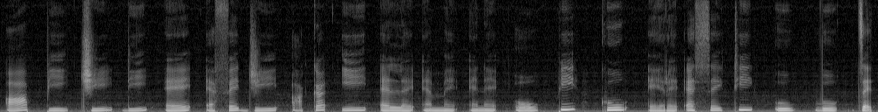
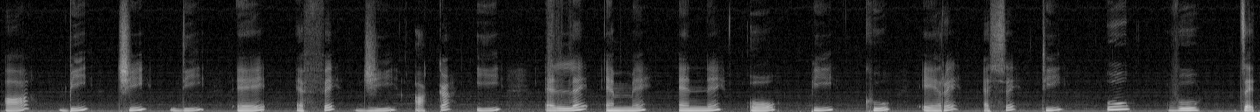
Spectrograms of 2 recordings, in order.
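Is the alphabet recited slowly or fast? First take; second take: fast; slowly. First: The letters are recited fast. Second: The letters are recited slowly.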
